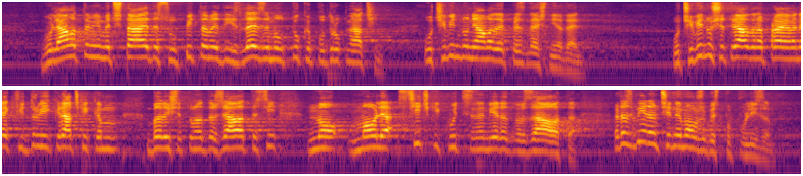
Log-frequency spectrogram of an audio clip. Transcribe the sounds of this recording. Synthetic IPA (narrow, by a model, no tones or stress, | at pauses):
ɡolʲamɐt̪əmimɛt͡ʃt̪aɛd̪ɐsɛopit̪əmɛd̪ɐizlɛzɛmɛot̪ːukəpod̪ɾuknat͡ʃin | ot͡ʃɛvid̪nonʲamɐd̪ɐɛpɾɛzd̪nɛʃnijəd̪ɛ̰n | ot͡ʃɛvid̪noʃɛt̪ɾʲavəd̪ɐnɐpɾavimɛnʲakəkvid̪ɾuɡikɾat͡ʃk̟ikɐmbɤd̪ɛʃt̪ɛt̪onɐd̪ɐɾʒavət̪əsinomɔlʲəfsit͡ʃkikoit̪ʊ̥sɛnɐmiɾət̪vɐvzalˠət̪ə̰ | ɾɐzbiɾəmt͡ʃɛnɛmɔʒɛbɛspopʊlizə̰m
